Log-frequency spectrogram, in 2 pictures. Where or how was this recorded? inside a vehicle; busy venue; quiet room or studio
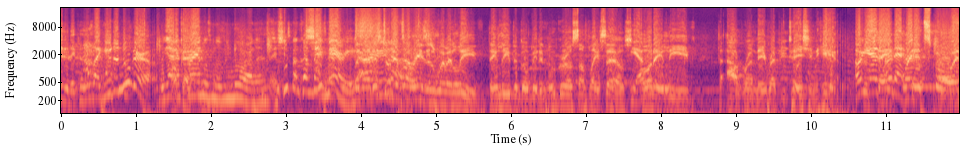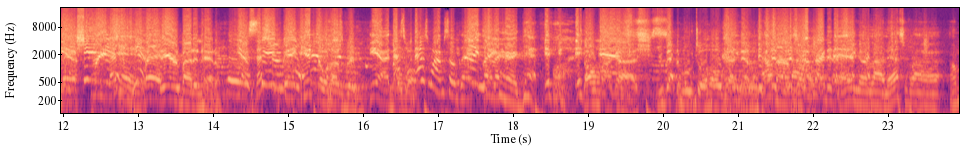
busy venue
